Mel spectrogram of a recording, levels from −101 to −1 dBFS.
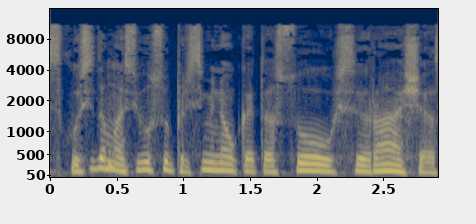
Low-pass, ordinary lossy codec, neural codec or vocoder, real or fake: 14.4 kHz; MP3, 48 kbps; vocoder, 44.1 kHz, 128 mel bands every 512 samples, BigVGAN v2; fake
